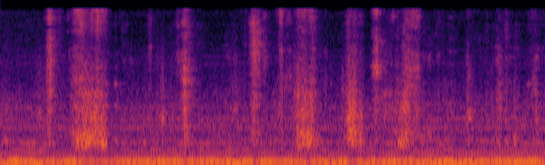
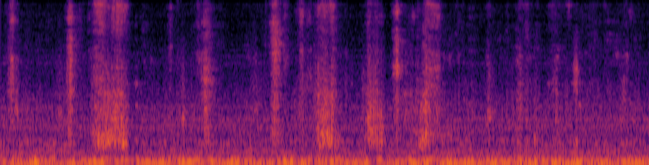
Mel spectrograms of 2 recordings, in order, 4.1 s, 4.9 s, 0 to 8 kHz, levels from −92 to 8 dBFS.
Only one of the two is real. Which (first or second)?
first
